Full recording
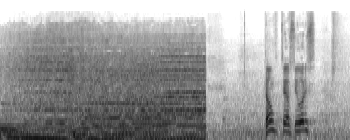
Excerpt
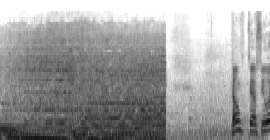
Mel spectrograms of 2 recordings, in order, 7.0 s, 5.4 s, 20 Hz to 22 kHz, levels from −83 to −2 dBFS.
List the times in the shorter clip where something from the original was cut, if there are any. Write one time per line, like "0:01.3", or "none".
0:03.4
